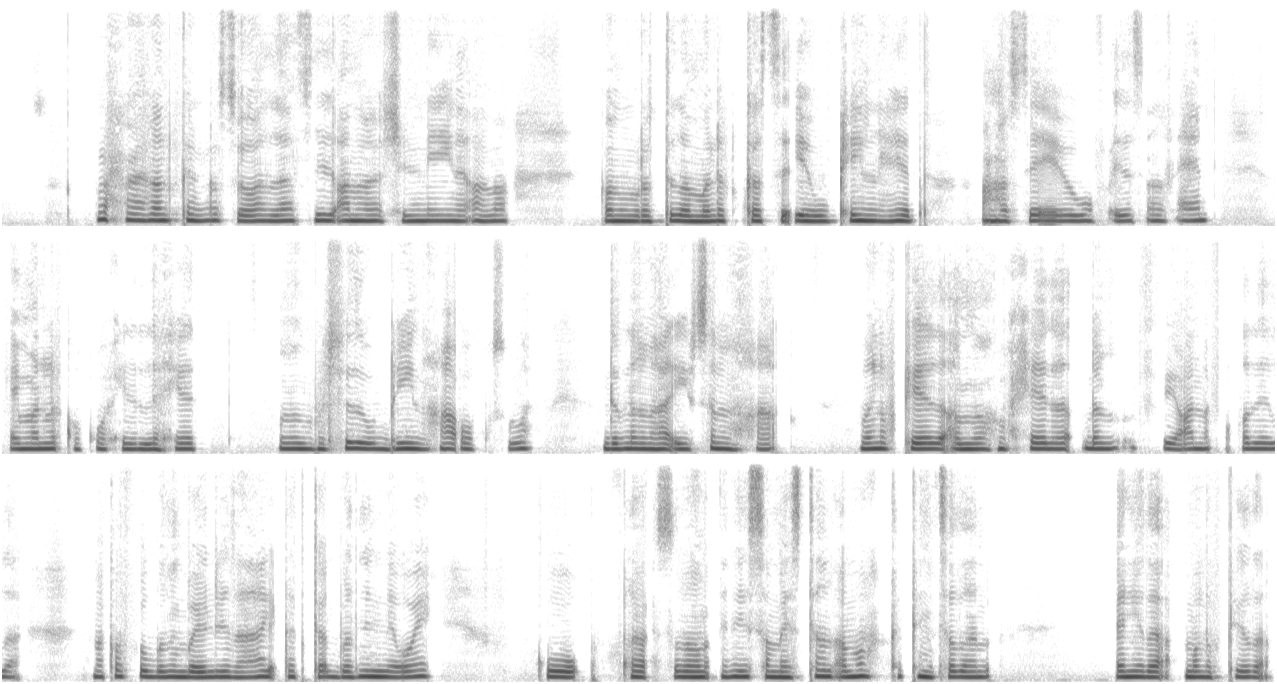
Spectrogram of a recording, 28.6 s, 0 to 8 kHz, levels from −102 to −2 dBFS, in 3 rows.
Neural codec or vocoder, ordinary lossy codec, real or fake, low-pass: codec, 16 kHz, 1 kbps, FunCodec, trained on LibriTTS, 50 frames a second; none; fake; none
